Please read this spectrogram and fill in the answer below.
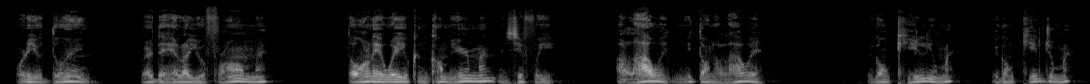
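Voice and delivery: put-on Argentinian gangster accent. Asked by the other speaker to do the Argentinian gangster, threatening someone: Argentinian gangster accent. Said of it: "do the Argentinian gangster".

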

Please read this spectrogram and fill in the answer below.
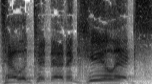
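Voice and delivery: put-on very high, shrill, ragged, rough anime-style scream. Retelling an anime scene where a character yells his power: imitating a screamed attack name. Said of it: "And he screams".

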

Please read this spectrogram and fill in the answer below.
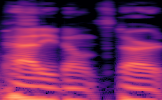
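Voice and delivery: plain

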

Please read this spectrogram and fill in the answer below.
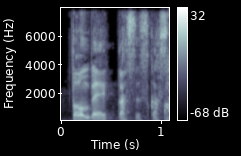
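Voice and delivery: icy, cold, contemptuous, disgusted tone. Retelling a quote from Don: imitating Don, cold and disgusted. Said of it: "the way he said it was so cold".

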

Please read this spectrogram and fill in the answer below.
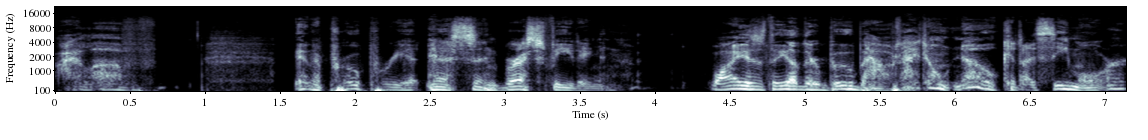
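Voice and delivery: voiced stage half-whisper for effect. Half-whispering a joke message near the phone, as just suggested: pretend half-whisper. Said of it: "I'm gonna whisper".

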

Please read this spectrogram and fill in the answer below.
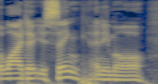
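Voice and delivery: ordinary talk, nothing marked

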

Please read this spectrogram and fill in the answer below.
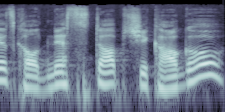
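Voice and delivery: put-on Norwegian accent. Naming a movie's title in Norway: Norwegian accent. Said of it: "Was that your Norwegian accent?".

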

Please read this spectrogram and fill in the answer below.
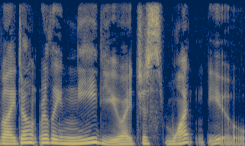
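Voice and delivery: ordinary talk, nothing marked

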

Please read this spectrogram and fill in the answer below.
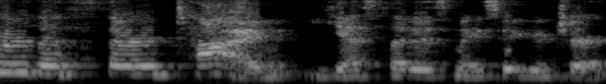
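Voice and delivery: put-on mocking, taunting tone. Retelling a witness answering a lawyer's repeated question: imitating a mocking witness. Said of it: "very much mocking the situation".

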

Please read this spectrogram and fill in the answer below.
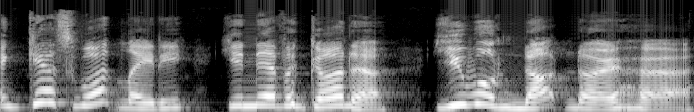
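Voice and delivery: high, loud yelling outburst. Retelling a scene where Kayla yells at a woman, imitating Kayla yelling. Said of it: "Kayla just starts yelling".

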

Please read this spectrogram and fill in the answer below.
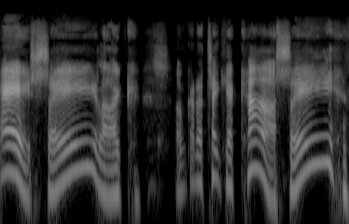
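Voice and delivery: put-on slow, old-movie mob-style hoodlum gangster voice. Imitating an actor's gangster-style line from a film scene: Humphrey Bogart gangster voice. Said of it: "his Ant Hill mob style voice, like the Humphrey Bogart".

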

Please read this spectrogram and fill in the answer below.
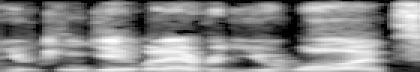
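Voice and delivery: ordinary talk, nothing marked

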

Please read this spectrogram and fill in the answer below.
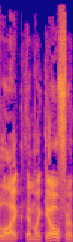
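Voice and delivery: normal talking voice

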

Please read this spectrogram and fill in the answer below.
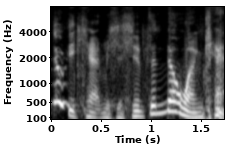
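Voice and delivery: tiny put-on voice, high and swooping. Retelling a scene, quoting the man who hires Homer: imitating a little voice. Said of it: "the guy's little voice".

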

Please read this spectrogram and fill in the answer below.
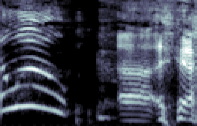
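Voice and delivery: very high voice. After a joke about the helium shortage, a high-pitched voice. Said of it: "high pitched voices bother him".

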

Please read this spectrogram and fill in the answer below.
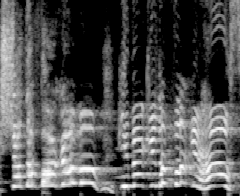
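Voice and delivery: play-acted, cursing yell pitched very high. Retelling how a friend yelled back at his mother: imitating him yelling. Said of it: "he's yelling".

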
